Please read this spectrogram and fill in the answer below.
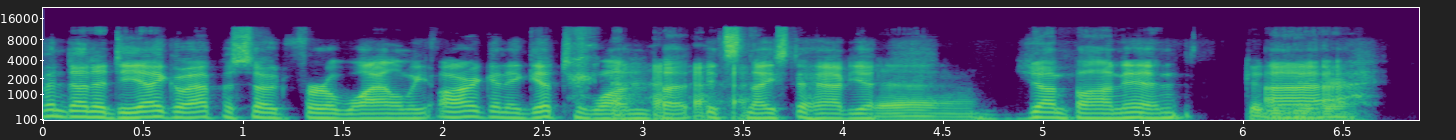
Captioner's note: laughs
